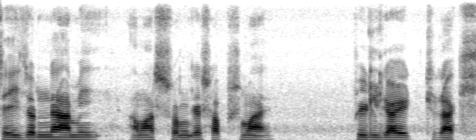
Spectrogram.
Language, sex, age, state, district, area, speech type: Bengali, male, 60+, West Bengal, Bankura, urban, spontaneous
